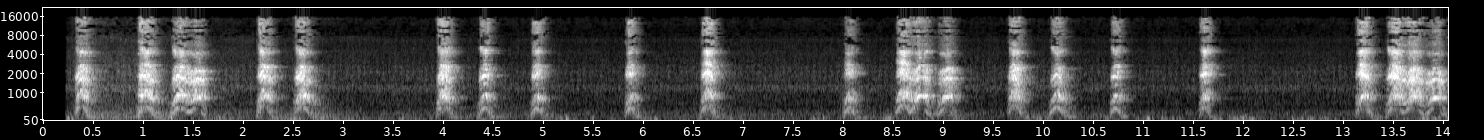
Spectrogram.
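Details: Rossy, a female Black Mouth Cur, barks in reply to someone imitating a puppy's sound. About twenty sharp, loud barks come in quick bursts, several doubled or tripled, with short quiet gaps between them.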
